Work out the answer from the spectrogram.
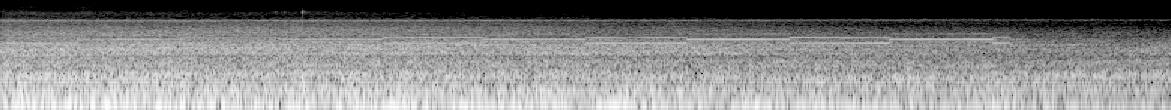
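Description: A train passing and moving away: a steady rumble and roar of wheels on rails that grows gradually quieter. Faint high tones step between a few pitches through most of it.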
